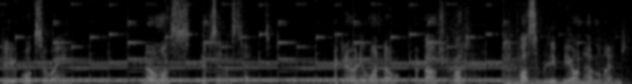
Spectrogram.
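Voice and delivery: soft, wistful storytelling; subdued story narration. A narrator's reading. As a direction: narrate quietly, letting the hurt linger. Soft narration after sad scene.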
